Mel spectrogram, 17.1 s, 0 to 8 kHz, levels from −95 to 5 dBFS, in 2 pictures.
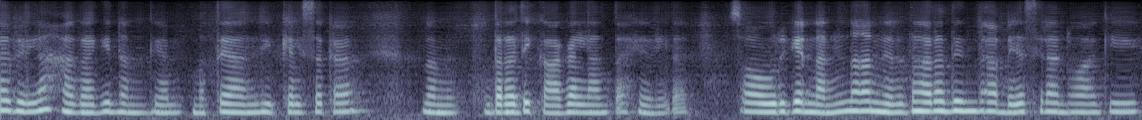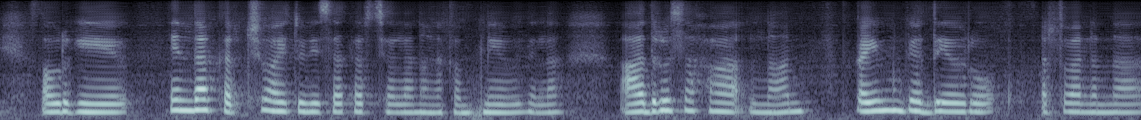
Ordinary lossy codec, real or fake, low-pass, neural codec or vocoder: none; fake; none; codec, 16 kHz, about 1 kbps, DyCAST, with the encoder's durations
